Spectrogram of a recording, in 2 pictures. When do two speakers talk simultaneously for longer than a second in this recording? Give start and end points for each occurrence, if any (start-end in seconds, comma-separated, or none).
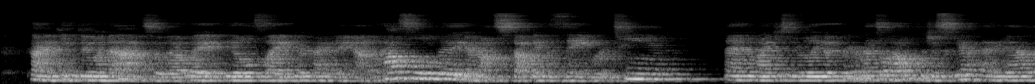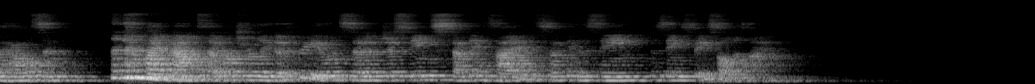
none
